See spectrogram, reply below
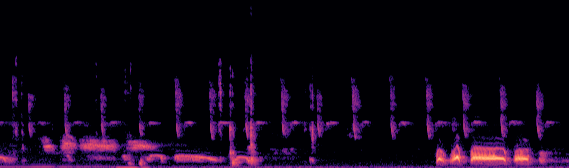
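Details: Spotted dove urging coo ('gáy thúc') used to lure wild doves: soft, mellow falling coos and scattered faint notes lead into a loud burst of rapid hoots and a long low coo near the end.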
